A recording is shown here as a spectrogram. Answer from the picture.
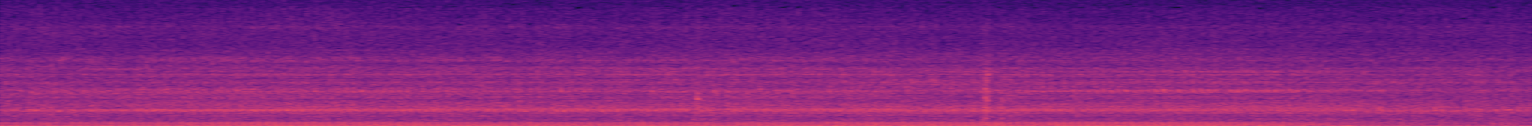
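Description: Twin-cylinder motorcycle engine running steadily at an easy cruise, heard from the rider's seat, with a strong low rumble of road and wind noise.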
